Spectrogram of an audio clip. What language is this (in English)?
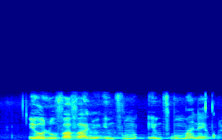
Xhosa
